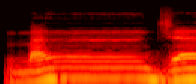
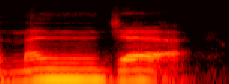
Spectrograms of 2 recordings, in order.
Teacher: J ning mahrajiga nunni yashirib yuboramiz. Manja. Man emas, manja.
